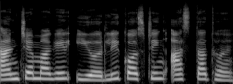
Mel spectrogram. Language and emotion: Goan Konkani, neutral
